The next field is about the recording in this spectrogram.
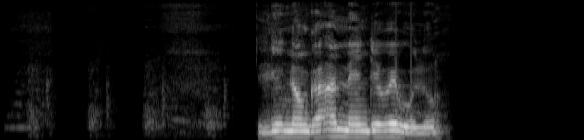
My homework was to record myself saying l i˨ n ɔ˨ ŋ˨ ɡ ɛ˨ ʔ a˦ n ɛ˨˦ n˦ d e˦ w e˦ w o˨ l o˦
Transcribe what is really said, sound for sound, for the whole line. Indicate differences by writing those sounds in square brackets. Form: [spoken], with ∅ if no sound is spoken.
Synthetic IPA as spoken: l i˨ n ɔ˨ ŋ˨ ɡ [a˨] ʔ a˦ [m] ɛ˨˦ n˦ d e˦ w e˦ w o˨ l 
